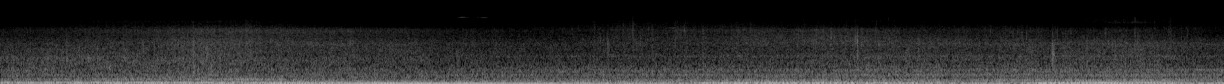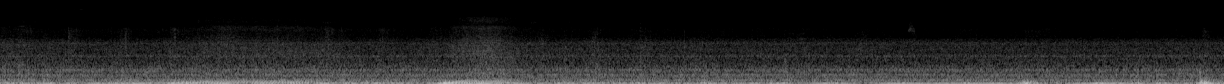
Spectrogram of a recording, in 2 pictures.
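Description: Steady motor-vehicle noise: a low running drone with faint steady hum tones, swelling now and then, with a louder brief surge about two thirds of the way through.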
